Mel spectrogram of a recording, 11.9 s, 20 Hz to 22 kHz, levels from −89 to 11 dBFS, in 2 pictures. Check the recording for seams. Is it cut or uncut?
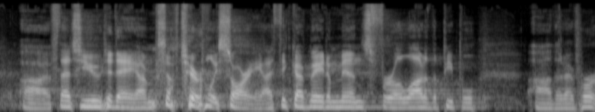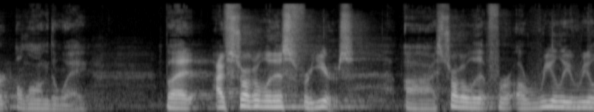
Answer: uncut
